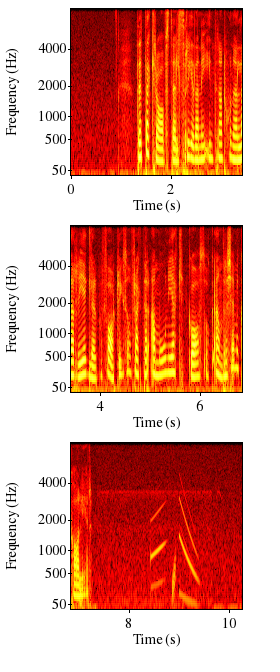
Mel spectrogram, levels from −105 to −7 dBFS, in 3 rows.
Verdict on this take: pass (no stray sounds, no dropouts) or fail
fail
